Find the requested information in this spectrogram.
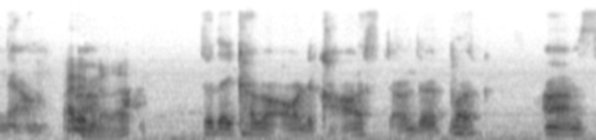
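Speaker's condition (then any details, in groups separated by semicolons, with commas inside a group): Cerebral palsy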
